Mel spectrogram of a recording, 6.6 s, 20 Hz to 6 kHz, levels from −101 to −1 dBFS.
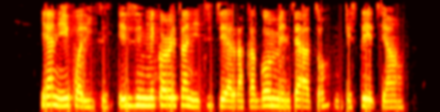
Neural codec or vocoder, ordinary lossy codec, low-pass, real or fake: none; AAC, 24 kbps; 5.4 kHz; real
